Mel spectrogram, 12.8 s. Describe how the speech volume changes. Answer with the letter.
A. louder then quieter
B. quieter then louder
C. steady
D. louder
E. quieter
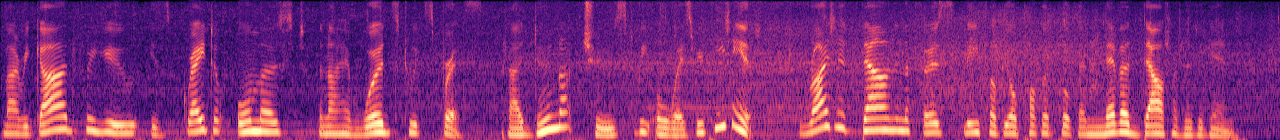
C.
